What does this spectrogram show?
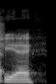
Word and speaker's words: Chie: Chie.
